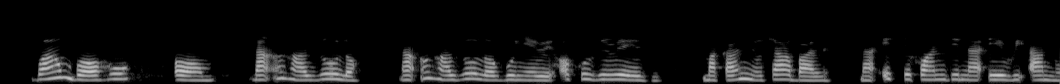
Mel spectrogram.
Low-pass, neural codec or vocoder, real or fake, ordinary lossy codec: 3.6 kHz; codec, 24 kHz, 3.1 kbps, DualCodec; fake; none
